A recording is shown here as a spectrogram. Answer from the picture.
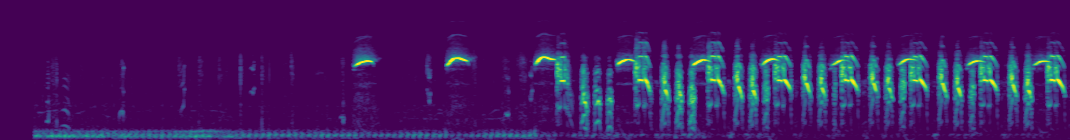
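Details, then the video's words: A grey francolin gives a loud, harsh series of ringing notes quickening to about two per second, after a low rumbling hum at the start. "Khasmiri teetar ki awaaz"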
